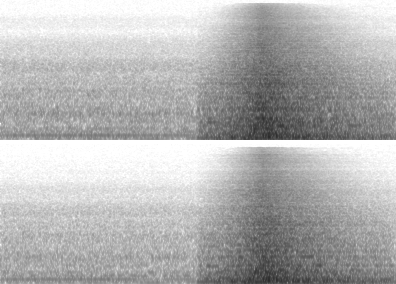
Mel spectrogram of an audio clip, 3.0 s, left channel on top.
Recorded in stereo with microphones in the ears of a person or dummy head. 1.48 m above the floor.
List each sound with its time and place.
1.5 s a whoosh: 5° left (ahead or behind), 0.9 m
